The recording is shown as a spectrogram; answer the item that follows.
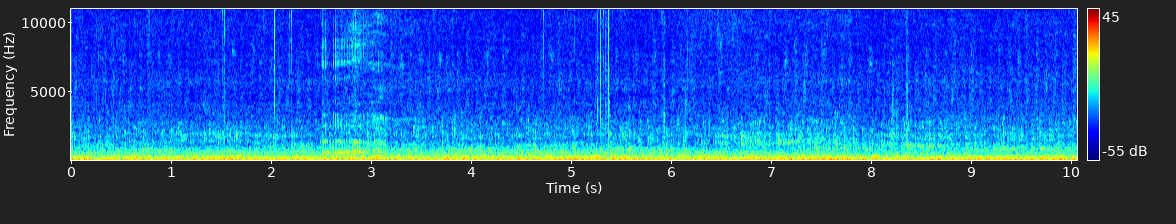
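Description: A boat's engine running steadily at constant speed, a continuous low hum.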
